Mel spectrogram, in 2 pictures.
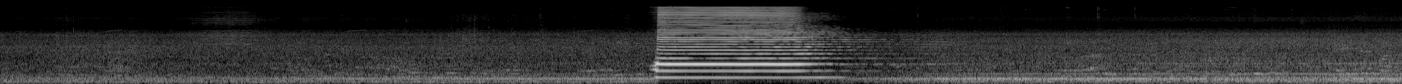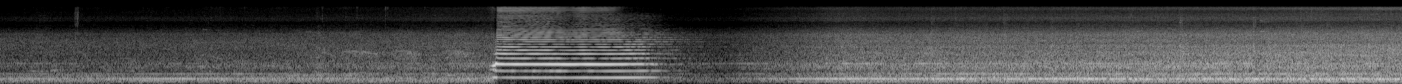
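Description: A locomotive engine rumbles as it approaches.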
